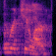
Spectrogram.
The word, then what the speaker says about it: auricular: Ar- auricular.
